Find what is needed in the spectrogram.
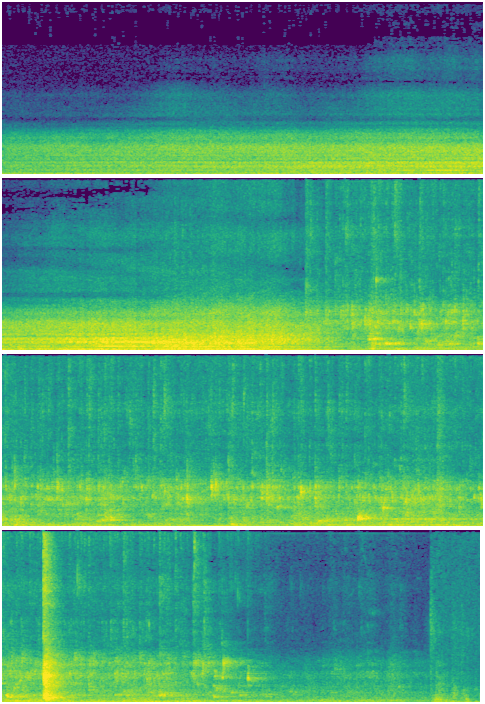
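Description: Road traffic noise swelling steadily as a vehicle approaches, broken off about eight seconds in. Then quieter room sound with scattered light knocks and clinks, and one sharper knock a few seconds before the end.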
